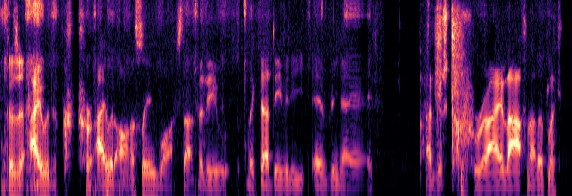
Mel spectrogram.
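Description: A man's voice: deep voice, flat delivery, moderate pace, low-quality recording. A young man, reminiscing in a casual chat, with lots of fillers.

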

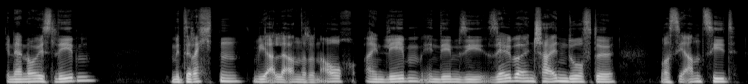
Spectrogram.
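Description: A man's voice: mid-range voice, normal speed, a little mellow, no echo. Man, podcast host, earnest questions, dry close sound. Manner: earnest, fills with "äh" and restarts when asking questions. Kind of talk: podcast interview. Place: indoors.

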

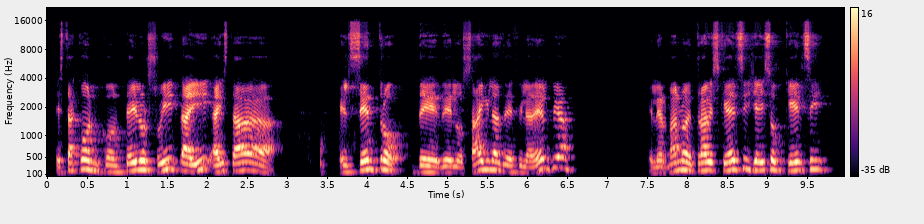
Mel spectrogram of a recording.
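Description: In a bright, high-pitched, forceful voice, a Mexican Spanish-accented man co-hosts a relaxed NFL talk show full of sports analysis. He's chatty and often repeats words when he starts over.

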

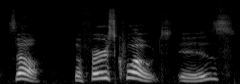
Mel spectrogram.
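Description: A man's voice: very high-pitched, a bit bright. A man hosting a casual podcast chat and running a quiz game, joking and laughing often as he talks. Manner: laughs often while talking, loose and joking.

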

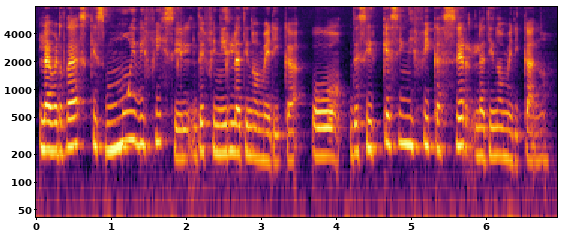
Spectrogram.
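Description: This is a friendly explanatory vlog by a Chilean woman, a native Spanish speaker with a Chilean Spanish accent. Her mid-range voice has a dark tone and moves at normal speed, and she laughs between points while frequently asking the listener questions.

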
